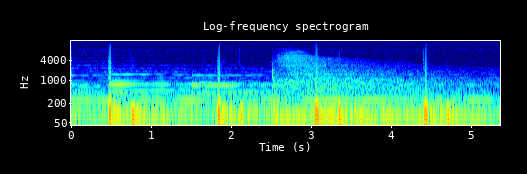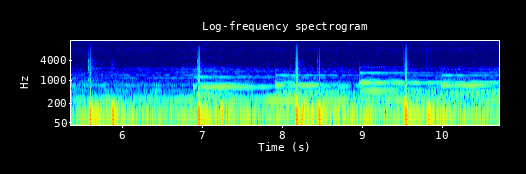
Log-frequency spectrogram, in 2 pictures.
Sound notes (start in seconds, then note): 2.2 door thuds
